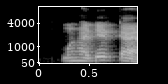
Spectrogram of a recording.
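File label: "menghadirkan", Malay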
